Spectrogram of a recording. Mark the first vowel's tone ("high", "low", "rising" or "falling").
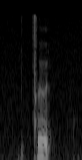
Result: low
